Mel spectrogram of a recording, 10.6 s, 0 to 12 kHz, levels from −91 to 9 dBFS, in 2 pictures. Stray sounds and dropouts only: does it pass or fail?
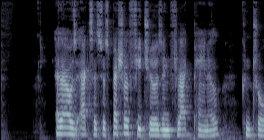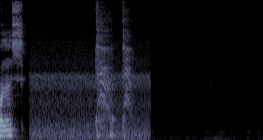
fail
